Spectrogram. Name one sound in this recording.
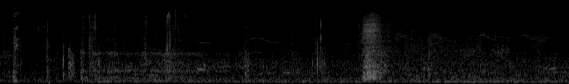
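A young woman sobs quietly, close by.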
